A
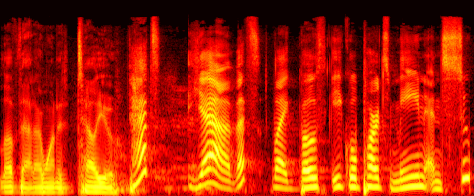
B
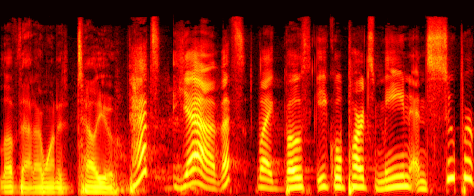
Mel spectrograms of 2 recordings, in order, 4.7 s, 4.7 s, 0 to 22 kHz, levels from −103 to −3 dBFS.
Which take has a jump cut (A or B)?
B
